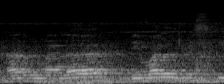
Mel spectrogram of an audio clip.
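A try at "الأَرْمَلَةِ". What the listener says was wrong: Armalati, jangan dipanjang.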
